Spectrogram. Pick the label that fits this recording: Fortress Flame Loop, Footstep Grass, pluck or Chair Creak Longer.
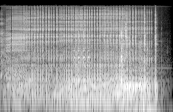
Chair Creak Longer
